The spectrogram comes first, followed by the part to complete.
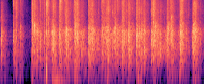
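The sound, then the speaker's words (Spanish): An audience bursts into sustained applause for the guests present, including Dr. Jorge Yunda, many hands clapping densely and steadily for several seconds after a brief pause, with no voices heard. “Y con eso quiero eh, anunciar la presencia y pedir un aplauso para quienes están aquí, al doctor Jorge Yunda.”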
